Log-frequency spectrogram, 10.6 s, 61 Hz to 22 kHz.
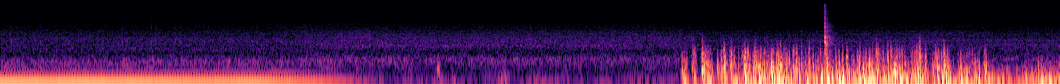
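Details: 2005 12-inch Challenge desk fan on speed 2: steady low motor hum with irregular rattling from slightly bad bearings; rattle stops after a few minutes, hum worse after running all day.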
